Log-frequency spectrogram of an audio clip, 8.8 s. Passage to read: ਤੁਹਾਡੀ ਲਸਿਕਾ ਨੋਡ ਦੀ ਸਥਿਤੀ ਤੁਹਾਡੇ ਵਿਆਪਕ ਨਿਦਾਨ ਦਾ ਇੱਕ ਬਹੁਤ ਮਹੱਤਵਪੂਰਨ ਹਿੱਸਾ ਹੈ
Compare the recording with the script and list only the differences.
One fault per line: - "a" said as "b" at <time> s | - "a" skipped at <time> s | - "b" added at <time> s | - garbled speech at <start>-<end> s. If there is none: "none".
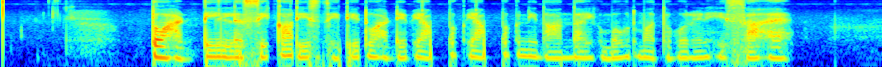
- "ਨੋਡ" skipped at 2.9 s
- "ਵਿਆਪਕ" added at 4.7 s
